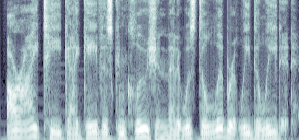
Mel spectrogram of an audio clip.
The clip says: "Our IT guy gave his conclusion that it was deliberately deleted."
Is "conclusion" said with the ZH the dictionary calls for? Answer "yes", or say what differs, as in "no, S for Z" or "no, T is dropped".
yes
